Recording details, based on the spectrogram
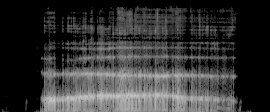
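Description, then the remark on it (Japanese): A long, loud burp rumbles out for about two and a half seconds, a steady throaty belch that tapers off at the end, with no talking over it; a person burping after eating extra-garlic ramen. “ゲップ、漏れちゃいました。”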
